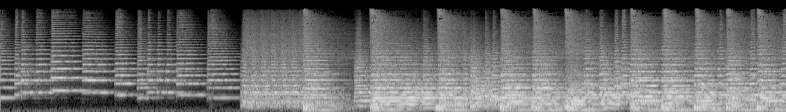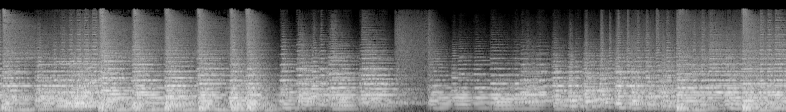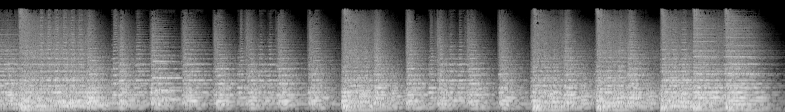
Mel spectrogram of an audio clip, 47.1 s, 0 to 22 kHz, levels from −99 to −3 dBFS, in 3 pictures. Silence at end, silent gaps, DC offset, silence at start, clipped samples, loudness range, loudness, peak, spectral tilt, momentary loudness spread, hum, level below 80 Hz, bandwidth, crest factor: 0.1 s; none; under 0.1%; 0 s; under 0.1%; 7 LU; -19 LUFS; -2 dBFS; -5 dB/octave; 10 LU; none; -36 dBFS; 17 kHz; 18 dB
